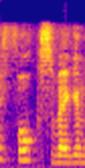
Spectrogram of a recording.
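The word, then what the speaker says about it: Volkswagen: एक कंपनी है वोल्क्सवैगन, जिसे हम हिंदी में फोक्सवैगन के नाम से बोलते हैं।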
